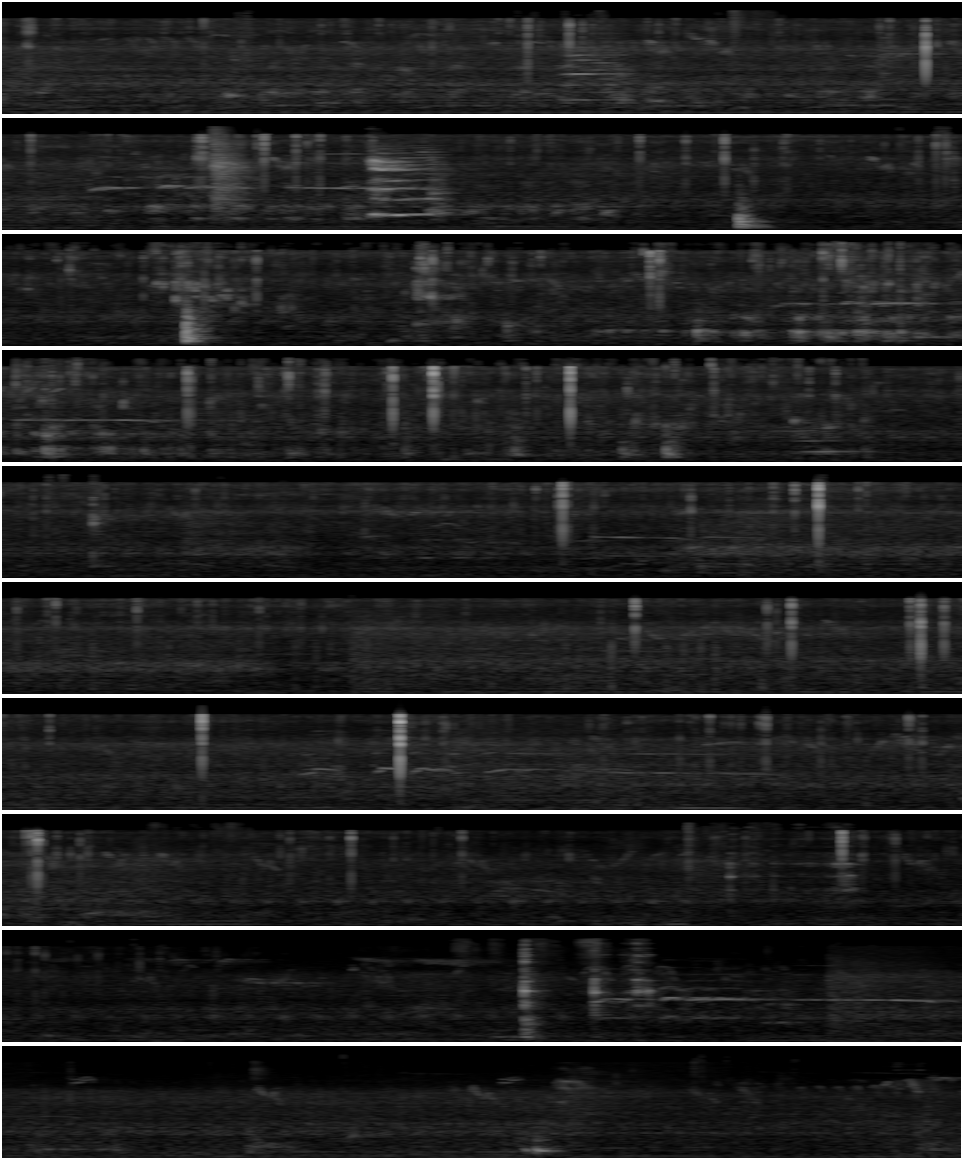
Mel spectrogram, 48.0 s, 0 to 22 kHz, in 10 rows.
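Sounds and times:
faint bird chirps: 0.0s - 10.3s, 11.0s - 43.8s
sharp ticks and clicks: 0.0s - 40.3s
faint hiss: 15.2s - 41.0s.

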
